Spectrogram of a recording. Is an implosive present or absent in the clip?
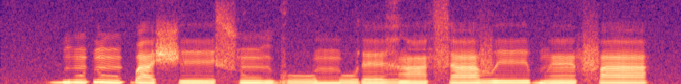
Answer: present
